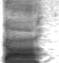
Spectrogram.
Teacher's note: Together that makes กา, which means crow. กา also has a middle class consonant with a long vowel, so that's mid-tone.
